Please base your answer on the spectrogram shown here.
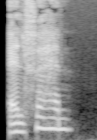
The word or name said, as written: alfahan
